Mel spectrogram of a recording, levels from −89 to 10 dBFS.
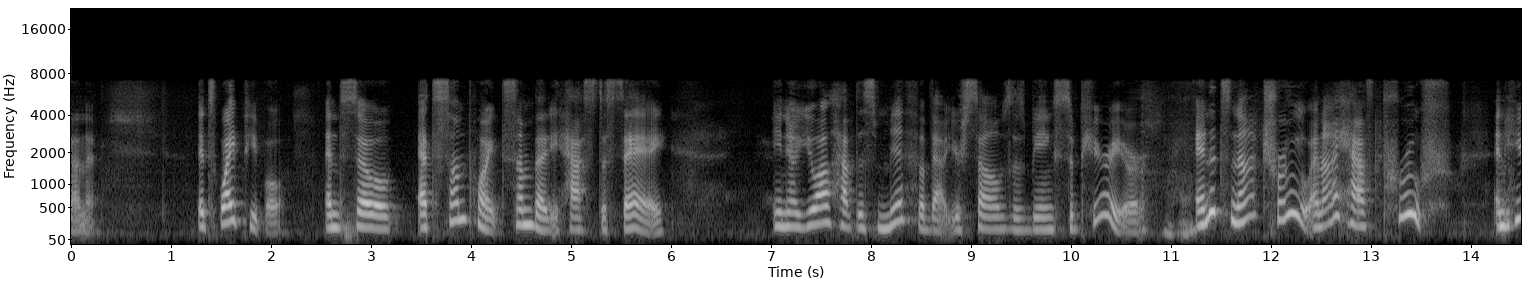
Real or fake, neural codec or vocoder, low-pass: fake; codec, 16 kHz, 0.8 kbps, ZipCodec; 7.2 kHz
